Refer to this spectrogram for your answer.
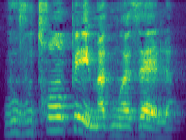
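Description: A woman reading aloud, voicing an insolent male valet who speaks calmly and mockingly. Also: low voice, voice pushed down. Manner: mocking, unhurried, calm.

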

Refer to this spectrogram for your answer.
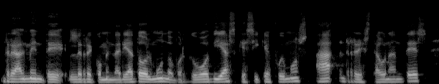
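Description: Spanish man, casual podcast talker, animated and jokey, dry close sound. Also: medium pitch, fast, dry recording. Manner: animated storyteller, laughs often, swears casually. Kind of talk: casual chat.

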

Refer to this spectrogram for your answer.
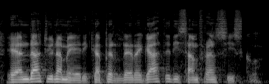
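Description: A man reading aloud voicing an eager, hopeful young boy who talks excitedly in an audiobook. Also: on the low side, quick pace, pitched above the performer's own voice, natural voice. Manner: excited, pleading.

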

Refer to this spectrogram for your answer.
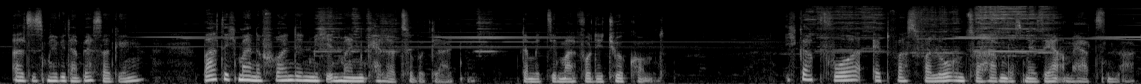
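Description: In a lowish voice, a woman tells a literary radio play from the first-person view, speaking in a hushed, reflective and measured manner.

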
